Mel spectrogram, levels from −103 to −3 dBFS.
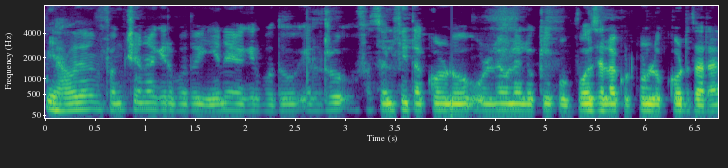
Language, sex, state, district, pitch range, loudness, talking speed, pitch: Kannada, male, Karnataka, Shimoga, 130-145 Hz, -26 LUFS, 60 wpm, 135 Hz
